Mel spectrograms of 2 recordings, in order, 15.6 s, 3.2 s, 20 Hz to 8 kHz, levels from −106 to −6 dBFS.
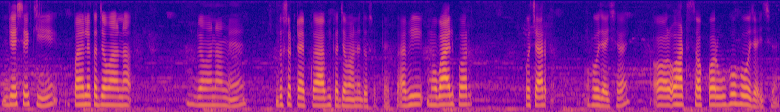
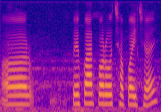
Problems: none marked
